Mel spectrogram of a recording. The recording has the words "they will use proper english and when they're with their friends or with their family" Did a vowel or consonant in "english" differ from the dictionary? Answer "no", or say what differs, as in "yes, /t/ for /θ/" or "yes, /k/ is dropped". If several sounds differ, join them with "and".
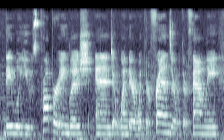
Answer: no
